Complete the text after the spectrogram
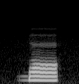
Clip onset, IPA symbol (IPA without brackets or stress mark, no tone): ɡ͡b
